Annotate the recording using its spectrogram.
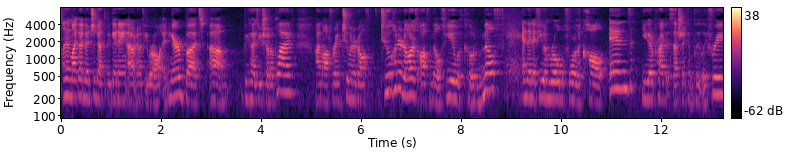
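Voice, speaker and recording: Very rapid, animated delivery amid noticeable background noise and audible room echo. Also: woman. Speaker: mom coach running online healing course. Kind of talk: live-stream workshop with sales pitch. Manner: fast.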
